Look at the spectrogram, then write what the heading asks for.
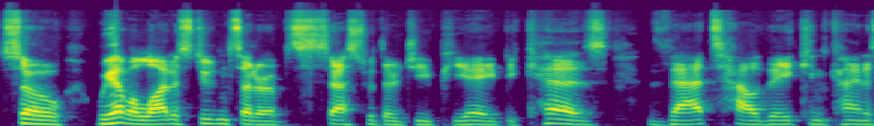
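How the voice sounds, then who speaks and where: A man with an ordinary speaking voice talks at medium pitch and a moderate pace. His intonation is fairly even, on a very clean recording with a silent background. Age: 50s. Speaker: university veteran services staff. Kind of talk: casual chat.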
